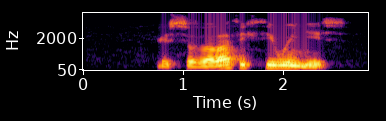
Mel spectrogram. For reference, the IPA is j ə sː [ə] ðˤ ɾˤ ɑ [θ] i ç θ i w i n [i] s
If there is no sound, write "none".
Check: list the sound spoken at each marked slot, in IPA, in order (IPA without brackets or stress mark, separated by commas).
ə, θ, i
